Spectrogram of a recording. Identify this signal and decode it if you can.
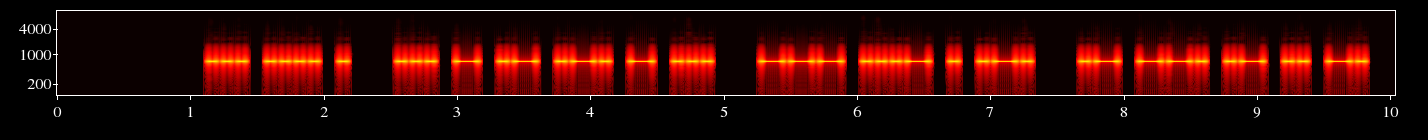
Morse code, heard as a keyed tone, about 22 wpm, 700 Hz. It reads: SHE STARTS OVER AGAIN
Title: Easy Phrases 22wpm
